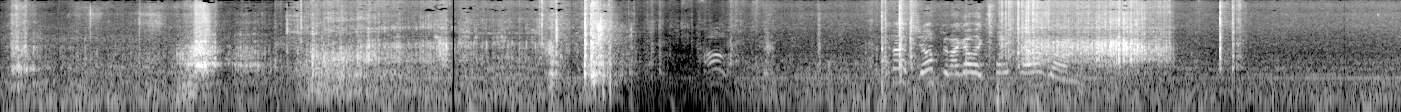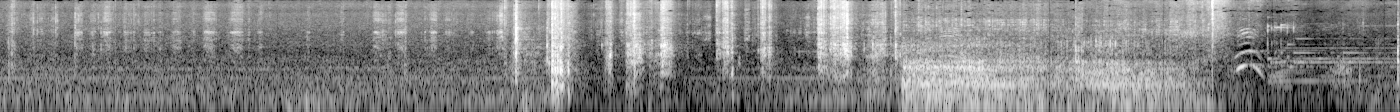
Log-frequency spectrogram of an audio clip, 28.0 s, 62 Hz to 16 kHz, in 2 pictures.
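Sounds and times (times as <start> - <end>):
skateboard clacking on road: 0.0 - 12.6, 17.5 - 26.2
skateboard wheels rolling on asphalt: 0.0 - 26.4.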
